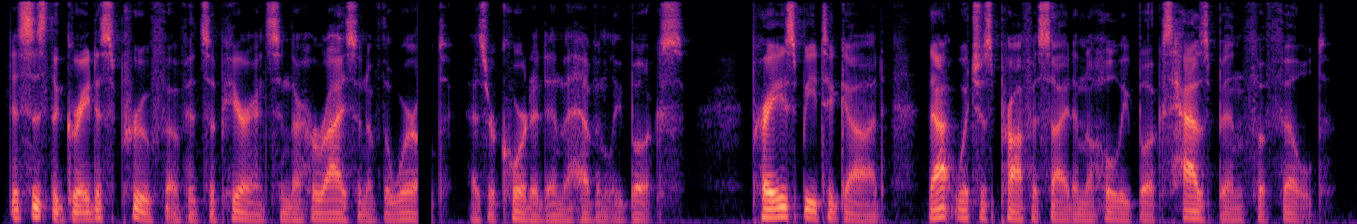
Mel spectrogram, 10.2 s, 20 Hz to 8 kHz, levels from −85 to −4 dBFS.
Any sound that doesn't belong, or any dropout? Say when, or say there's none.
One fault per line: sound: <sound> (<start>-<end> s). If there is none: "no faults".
sound: dropout (3.1-3.2 s)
